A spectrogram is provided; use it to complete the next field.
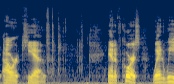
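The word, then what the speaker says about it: Kyiv: So Kiev, depends on whether you're Russian or Ukrainian. Apparently the Ukrainians pronounce it Kiev, and the Russians pronounce it more like our Kiev.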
